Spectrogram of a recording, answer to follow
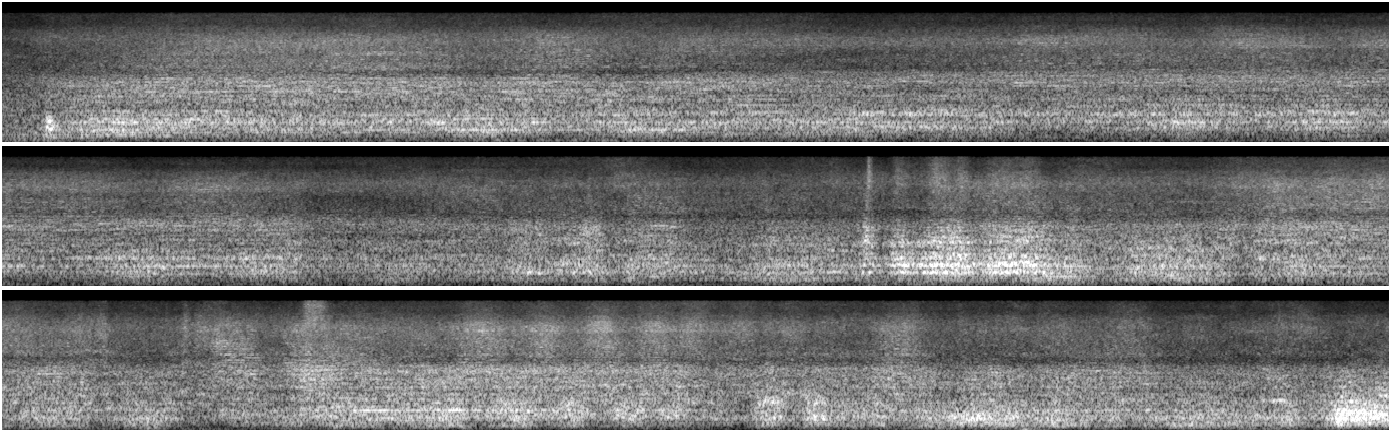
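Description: Pressure-cleaner jet rinsing degreaser off a greasy barbecue's lid and hotplate: a loud, steady hiss of spray on metal that starts suddenly about half a second in. It shifts and swells in stretches later on as the jet moves across the surfaces.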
